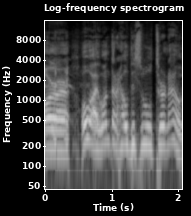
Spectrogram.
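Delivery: joking, horrible, fake put-on German accent. Joking about how the Nazis felt about Indiana Jones, in a horrible fake German accent. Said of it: "horrible accent, I know".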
